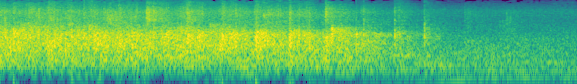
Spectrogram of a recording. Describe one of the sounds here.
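A crowd applauds, then fades out.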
